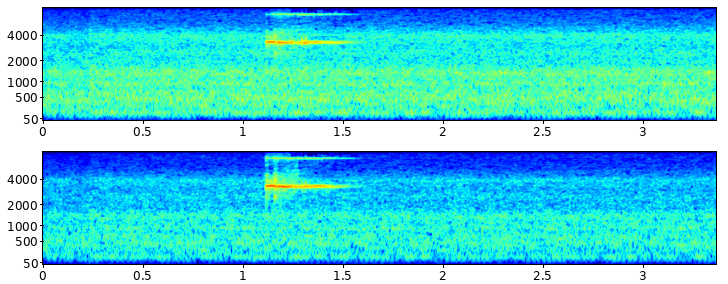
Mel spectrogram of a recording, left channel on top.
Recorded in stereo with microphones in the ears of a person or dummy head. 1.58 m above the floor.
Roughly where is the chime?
Right.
